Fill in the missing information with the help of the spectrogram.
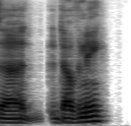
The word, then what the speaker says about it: Duvernay: I don't know that DeVernay's really much of a big improvement there. – Duvernay. – No, I think it's pronounced Duvernay. Duvernay.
